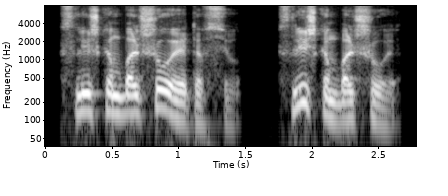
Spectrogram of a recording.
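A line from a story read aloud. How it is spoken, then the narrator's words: Grumbling. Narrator (Russian): проворчал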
